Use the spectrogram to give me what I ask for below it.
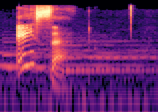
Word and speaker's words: Aset: In ancient Egyptian, it's pronounced closer to Iset or Aset.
